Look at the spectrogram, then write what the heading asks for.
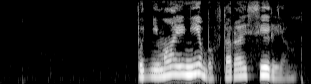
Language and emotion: Russian, positive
